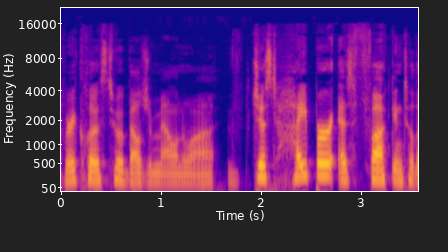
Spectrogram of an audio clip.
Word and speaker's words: Malinois: Oh, it even tells me how to say it. Malinois.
